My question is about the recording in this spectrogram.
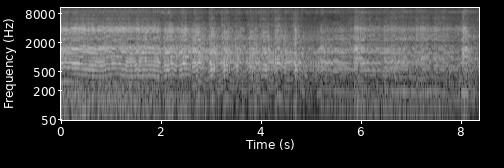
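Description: Harbor Freight Drill Master mini rotary tool with a cutting wheel running against a wooden board, its motor whine wavering in pitch as it strains under load. The wheel is only cutting a groove into the wood.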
